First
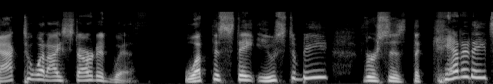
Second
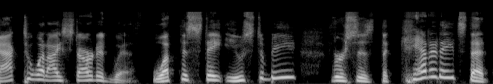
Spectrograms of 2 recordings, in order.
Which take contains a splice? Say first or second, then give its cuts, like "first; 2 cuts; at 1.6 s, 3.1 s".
second; 1 cut; at 1.4 s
